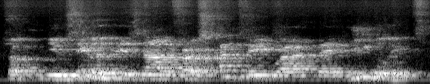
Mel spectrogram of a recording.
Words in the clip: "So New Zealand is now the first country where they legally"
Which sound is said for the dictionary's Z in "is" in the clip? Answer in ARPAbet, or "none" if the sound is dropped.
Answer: Z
